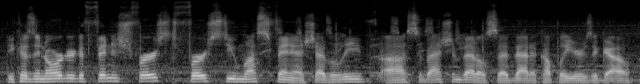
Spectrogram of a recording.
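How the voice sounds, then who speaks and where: A young man casually commentating his own racing game session, swearing often and rambling between excited yelps. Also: a little high, slight background noise. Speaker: gaming YouTuber.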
